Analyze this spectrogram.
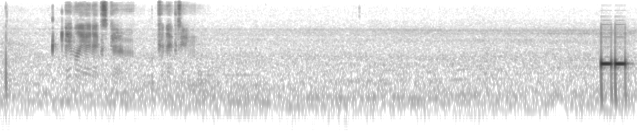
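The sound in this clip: Two short, bright electronic beeps from a Minx Go portable speaker signalling that it has connected. They come close together near the end, after a few seconds of near quiet.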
